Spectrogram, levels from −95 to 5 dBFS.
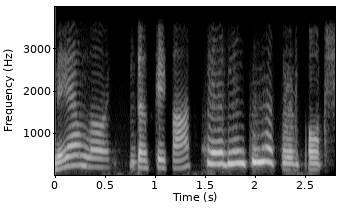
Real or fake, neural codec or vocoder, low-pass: fake; codec, 16 kHz, 0.5 kbps, X-Codec, HuBERT features, trained on general audio; 3.6 kHz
